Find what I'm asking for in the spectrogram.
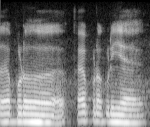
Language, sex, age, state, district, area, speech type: Tamil, male, 30-45, Tamil Nadu, Sivaganga, rural, spontaneous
